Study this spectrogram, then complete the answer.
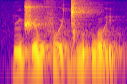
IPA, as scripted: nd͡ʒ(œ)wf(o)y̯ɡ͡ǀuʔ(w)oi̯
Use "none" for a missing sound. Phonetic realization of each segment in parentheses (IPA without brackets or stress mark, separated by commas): ø, o, w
